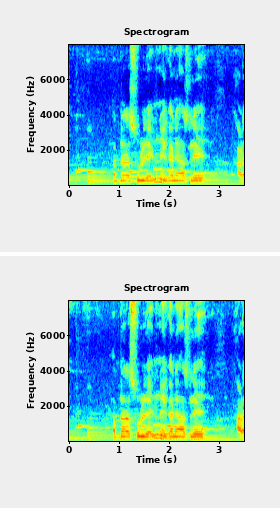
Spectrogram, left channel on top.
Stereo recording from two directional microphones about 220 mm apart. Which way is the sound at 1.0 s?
10° right (ahead or behind).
